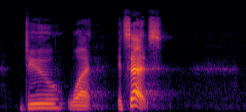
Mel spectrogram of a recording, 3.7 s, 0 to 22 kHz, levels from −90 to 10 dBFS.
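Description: Between 0.41 and 2.23 s the automatic gain control judged the input too quiet and raised its gain by about 6 dB. This automatic gain rising makes the speech and the background noise swell together, a slow lift in level across nearly two seconds.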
